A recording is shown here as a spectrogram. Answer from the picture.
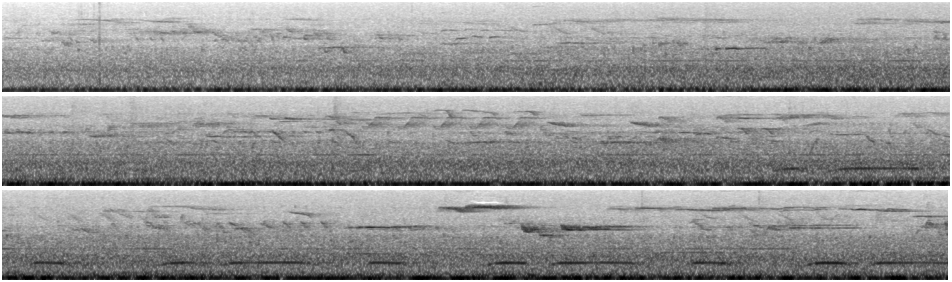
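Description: Small garden birds chirping and calling again and again over a steady low rumble. From about halfway through, a short low note repeats roughly once a second.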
